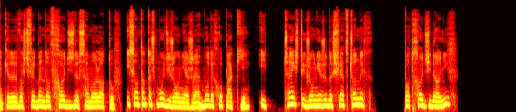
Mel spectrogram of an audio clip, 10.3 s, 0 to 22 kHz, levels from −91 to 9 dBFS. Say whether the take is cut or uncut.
cut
